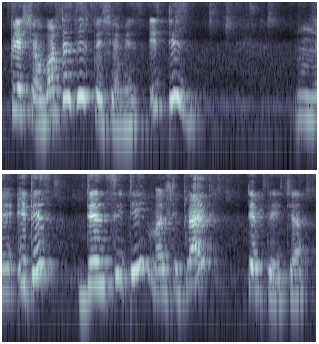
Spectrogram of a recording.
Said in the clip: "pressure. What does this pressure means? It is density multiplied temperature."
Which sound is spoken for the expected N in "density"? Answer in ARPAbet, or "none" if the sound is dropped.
N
